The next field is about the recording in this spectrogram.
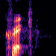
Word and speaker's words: creek: He reached a large stream, of the kind the locals called a creek, and pronounced Crick, and decided to follow it.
